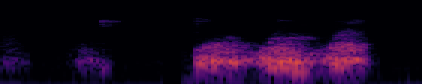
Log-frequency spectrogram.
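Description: Indistinct voice sounds: a few faint muttered syllables, then a louder run of about three quick syllables around the middle.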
